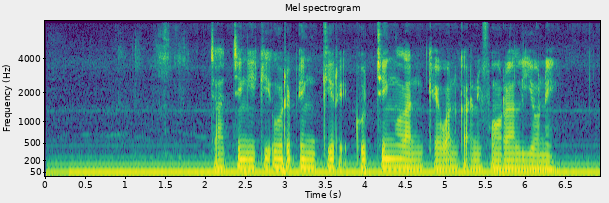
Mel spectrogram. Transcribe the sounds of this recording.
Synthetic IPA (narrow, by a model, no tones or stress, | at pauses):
t͡ʃḁt͡ʃɪŋikiʔuɾɪpɪŋkiɾɪ̰ʔɡ̥u̥t͡ʃɪŋlankewa̰nka̰rnifoɾalione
